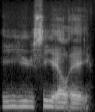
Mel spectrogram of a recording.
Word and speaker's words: Eucla: I don't know how to pronounce that in Australia, but it's Eucla.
